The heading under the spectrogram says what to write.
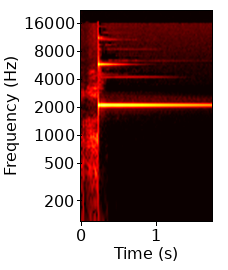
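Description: Glasses clink together once in a toast, giving a bright, high ring that sustains and fades slowly for over a second, with faint rustling just before the strike and no talking.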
